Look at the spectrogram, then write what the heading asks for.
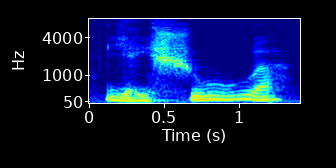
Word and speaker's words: Yeshua: The basic vowel pointing is preserved even in the Greek pronunciation. It's the same. Yeshua, Yeshu. So this U vowel is very much a part of the name Yeshua.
